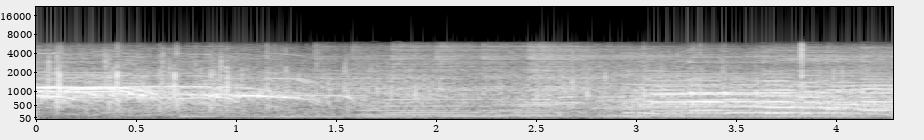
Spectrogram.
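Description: Audience cheering with whistles that tail off in the first second or so, as the band's acoustic guitars start playing, with low bass notes underneath; the guitar playing fills out near the end.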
